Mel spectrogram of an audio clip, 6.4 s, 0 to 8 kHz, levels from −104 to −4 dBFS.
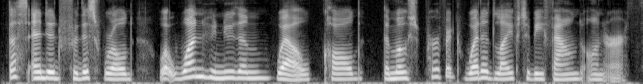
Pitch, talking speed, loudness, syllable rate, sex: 205 Hz, 205 wpm, -19 LUFS, 4.8 syllables/s, female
